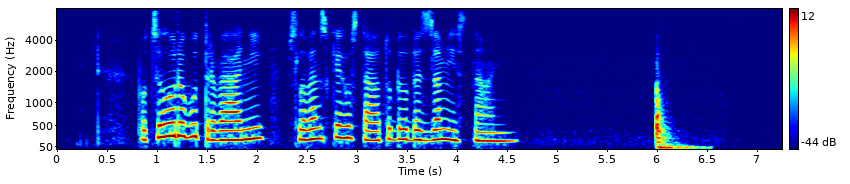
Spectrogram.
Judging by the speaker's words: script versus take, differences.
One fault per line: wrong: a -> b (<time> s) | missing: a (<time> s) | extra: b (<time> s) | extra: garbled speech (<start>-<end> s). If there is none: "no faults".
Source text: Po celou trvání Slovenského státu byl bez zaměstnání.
extra: dobu (1.2 s)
